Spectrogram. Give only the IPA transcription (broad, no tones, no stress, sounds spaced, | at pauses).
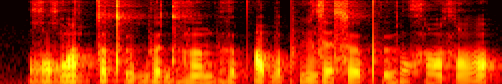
ʁʷ œ ʁʷ ɑ̃ tː ɵ tʼ ʉ b ø dʱ œ̃ bʱ ø pʼ ɑ b œ pʼ ĩ z e s ø pʼ ʉ ɾ o x ɑ̃ x ɑ̃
